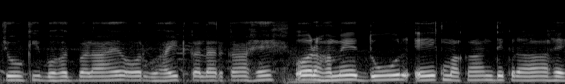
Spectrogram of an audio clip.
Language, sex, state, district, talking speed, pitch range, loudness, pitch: Hindi, female, Uttar Pradesh, Etah, 190 wpm, 185-200 Hz, -21 LUFS, 195 Hz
